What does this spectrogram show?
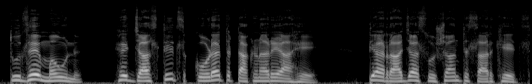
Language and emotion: Marathi, neutral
